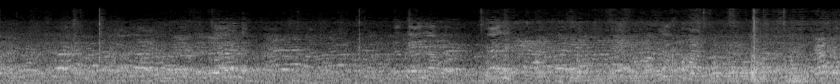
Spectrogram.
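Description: A cleaver chops into a wooden block with sharp thuds.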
